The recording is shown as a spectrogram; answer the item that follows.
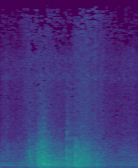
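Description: A large paper flip-chart page being turned over: a rustling swish of paper that lasts about a second.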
